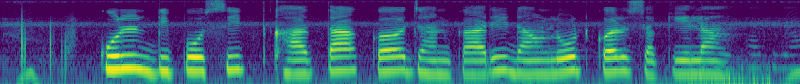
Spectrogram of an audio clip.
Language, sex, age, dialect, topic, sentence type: Bhojpuri, female, 18-24, Western, banking, statement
